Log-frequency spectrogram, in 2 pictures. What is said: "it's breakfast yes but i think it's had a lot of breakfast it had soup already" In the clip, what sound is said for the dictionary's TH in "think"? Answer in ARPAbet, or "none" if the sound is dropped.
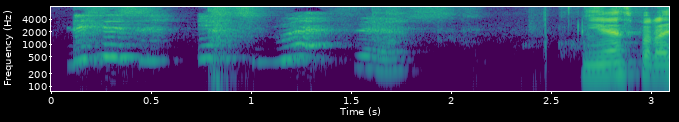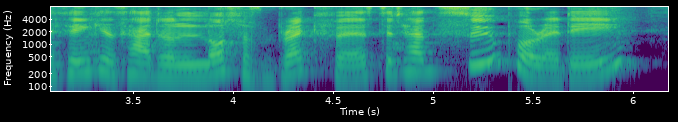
TH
